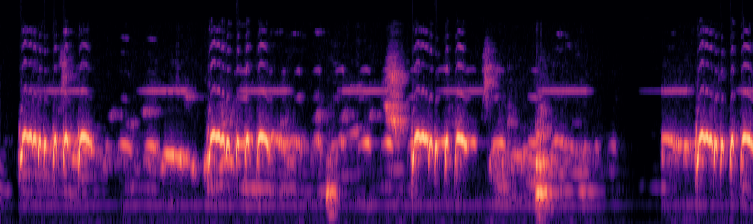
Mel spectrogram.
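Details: Local zebra dove with a clear 'crystal' voice, used as a lure so other doves answer: repeated rolling coo phrases, broken by two short, lower, rougher sounds from another source partway through.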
